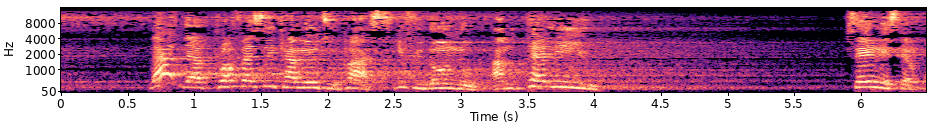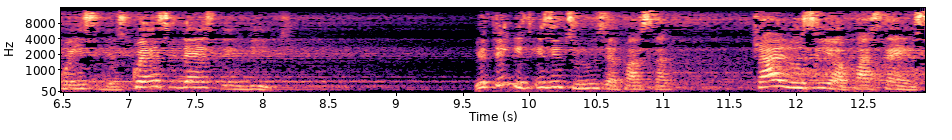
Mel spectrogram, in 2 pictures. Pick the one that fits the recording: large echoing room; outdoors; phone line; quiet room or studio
large echoing room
